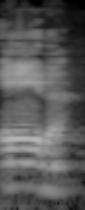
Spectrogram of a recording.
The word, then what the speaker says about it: Aada: wanting to ask um how do you pronounce it is it just Ada no actually we prefer it to be called Ada it's it's how it's it was initially started to be and it's not double Ada it's not to say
